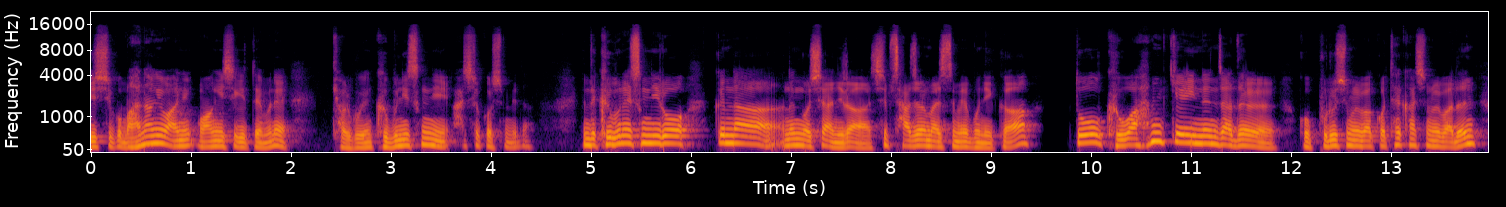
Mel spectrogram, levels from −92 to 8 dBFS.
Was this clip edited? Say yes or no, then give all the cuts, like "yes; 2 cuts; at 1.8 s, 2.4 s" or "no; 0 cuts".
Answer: no; 0 cuts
